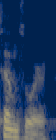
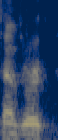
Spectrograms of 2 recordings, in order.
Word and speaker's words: Hemsworth: said Dennis no I didn't I said Chris hensworth what that' be really weird both r d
